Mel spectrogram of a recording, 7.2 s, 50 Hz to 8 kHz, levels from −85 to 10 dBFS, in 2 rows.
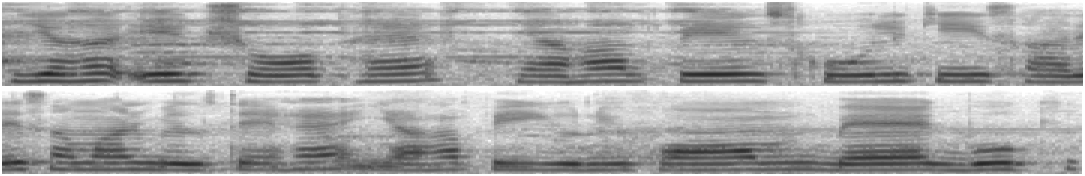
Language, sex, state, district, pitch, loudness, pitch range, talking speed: Hindi, female, Rajasthan, Bikaner, 225 Hz, -16 LUFS, 215-235 Hz, 150 wpm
